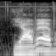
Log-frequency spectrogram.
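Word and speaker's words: Yahweh (יהוה): Eentje is, weet je hoe je hem kunt uitspreken? Als je woorden pakt, en heel vaak gebruik je je lippen en je tong, hè? Maar als je Yahweh, als je erover nadenkt hoe je het kunt uitspreken, is als volgt. Yahweh. Je kunt het uitspreken zonder je tong en je lippen op elkaar te doen.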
